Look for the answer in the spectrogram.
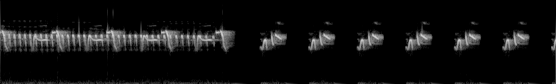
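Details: Prinia lure recording: a buzzy, quickly pulsing trill of about two seconds, then around seven short, sharp chirps, one roughly every half second.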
